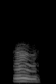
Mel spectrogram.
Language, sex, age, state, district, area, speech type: Santali, male, 30-45, West Bengal, Purulia, rural, conversation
